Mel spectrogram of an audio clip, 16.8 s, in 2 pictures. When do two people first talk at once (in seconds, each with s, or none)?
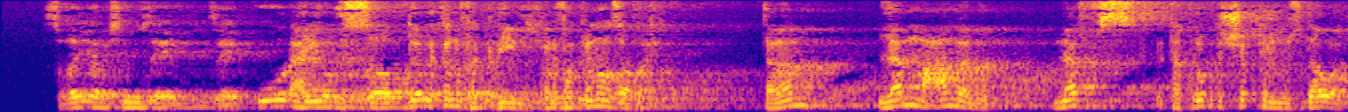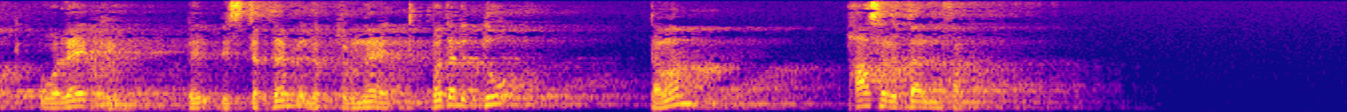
1.8 s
